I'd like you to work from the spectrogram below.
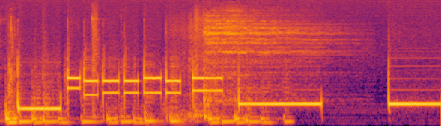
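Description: Telephone dialing of a hotel room service number: a quick run of about seven two-tone keypad beeps, then a long steady tone, a short pause and another tone. No voices.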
